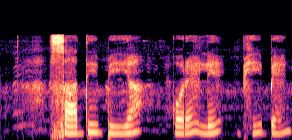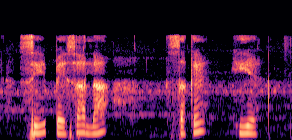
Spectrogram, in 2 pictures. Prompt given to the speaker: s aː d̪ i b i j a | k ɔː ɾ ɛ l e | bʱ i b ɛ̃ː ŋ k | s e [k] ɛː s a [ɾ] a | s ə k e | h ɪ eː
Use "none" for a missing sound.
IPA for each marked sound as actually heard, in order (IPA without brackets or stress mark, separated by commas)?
p, l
